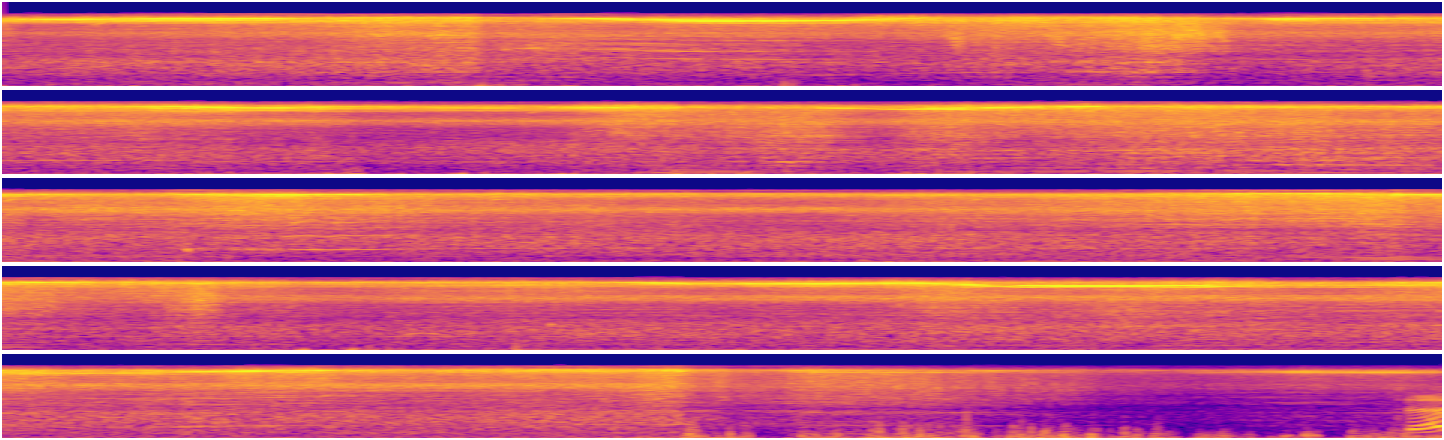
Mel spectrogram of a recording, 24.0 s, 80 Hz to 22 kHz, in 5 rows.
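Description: Walkera 4F200 RC helicopter with an upgraded Turbo Ace 352 motor on an 18-tooth pinion, in flight. Its high motor and gear whine wavers up and down in pitch over a steady rushing rotor noise.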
